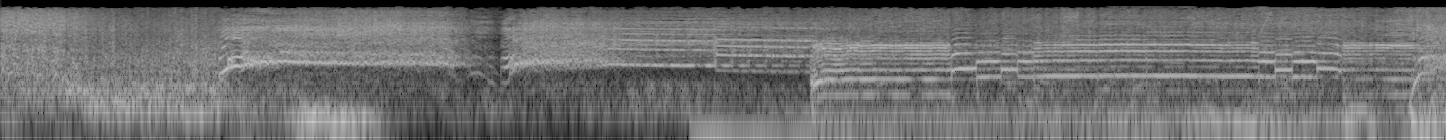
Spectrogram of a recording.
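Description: A loud jungle-man style yell of joy: a long shouted cry with several held, wavering tones and breaks in pitch, sustained for several seconds.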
